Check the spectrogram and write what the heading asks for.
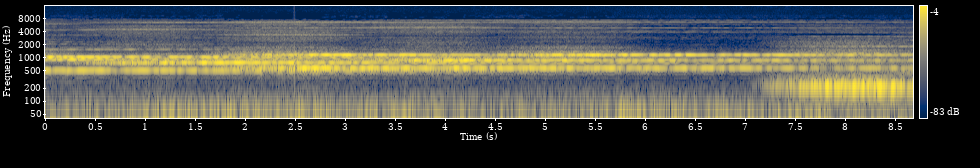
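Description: Ambient synthesizer music: several long held tones that slowly shift in pitch, with no beat. A lower tone comes in about seven seconds in.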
